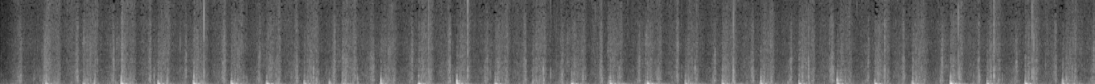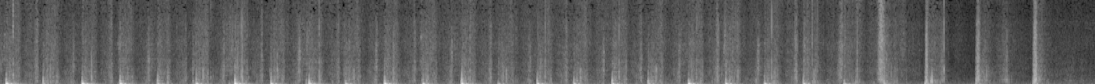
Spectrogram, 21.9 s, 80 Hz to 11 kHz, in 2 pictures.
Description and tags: carpet 16c trekkingshoes run
Running on carpet: trekking shoes. Recorded with a ZOOM H2 in a basement of a house, normalized with Audacity.
footstep, footsteps, steps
